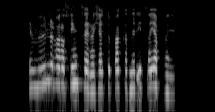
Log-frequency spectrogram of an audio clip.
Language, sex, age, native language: Icelandic, female, 40-49, Icelandic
